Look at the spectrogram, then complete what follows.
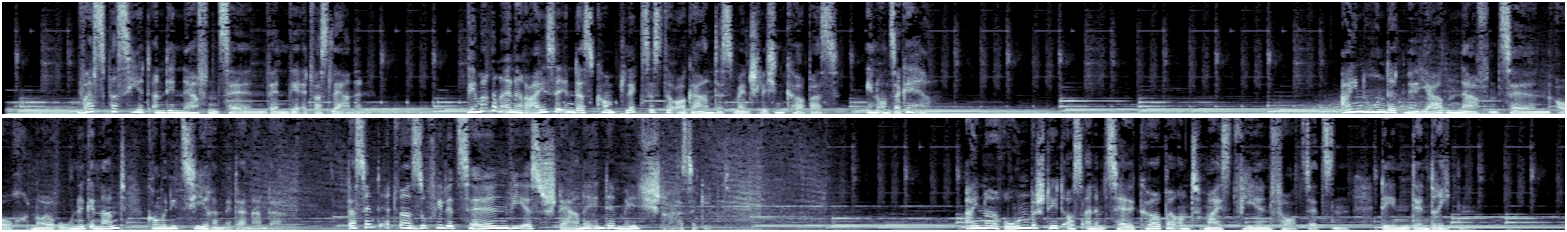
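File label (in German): voice Erklärfilm Synapsen; mpg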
